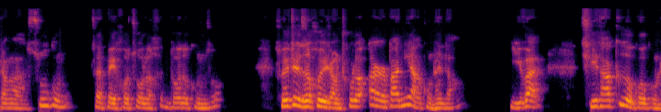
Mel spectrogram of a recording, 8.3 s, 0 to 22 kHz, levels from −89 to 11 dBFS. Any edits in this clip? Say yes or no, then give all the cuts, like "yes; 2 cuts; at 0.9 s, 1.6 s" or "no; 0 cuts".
no; 0 cuts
